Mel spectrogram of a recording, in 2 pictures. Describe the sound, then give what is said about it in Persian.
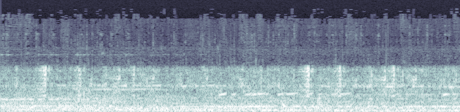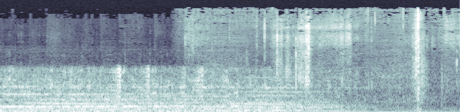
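Underwater recording of calls of Vladimir, a beluga whale suspected of spying that reached Norwegian waters: a busy stream of high chirps, whistles and clicks over a low rumbling hiss, fairly loud and continuous, with no talking. “بله، ولادیمیر بود، نهنگ سفید مشکوک به جاسوسی”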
